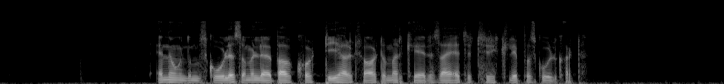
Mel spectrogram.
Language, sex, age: Norwegian, male, 19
